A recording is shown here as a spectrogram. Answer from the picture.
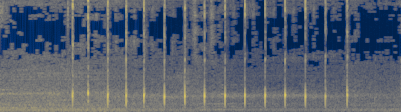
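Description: A rapid run of sharp clicks, about five a second for a couple of seconds, made to catch the attention of a resting white rhinoceros, over a steady low hum.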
